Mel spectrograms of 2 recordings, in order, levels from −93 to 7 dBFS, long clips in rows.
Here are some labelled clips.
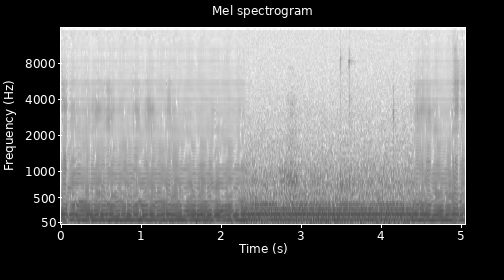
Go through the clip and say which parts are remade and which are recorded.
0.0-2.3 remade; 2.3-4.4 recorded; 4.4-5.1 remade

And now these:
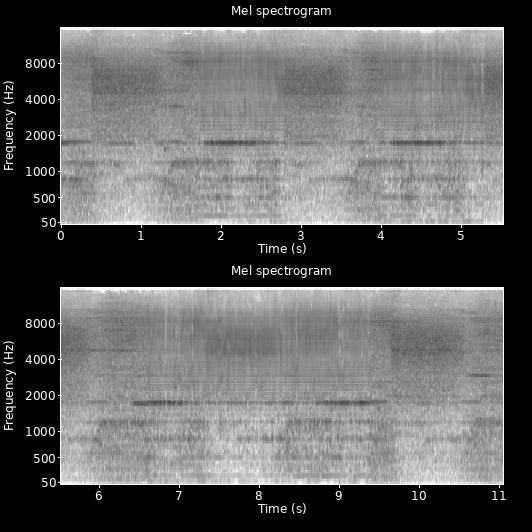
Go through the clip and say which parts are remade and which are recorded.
0.0-1.7 recorded; 1.7-2.8 remade; 2.8-4.0 recorded; 4.0-5.3 remade; 5.3-6.6 recorded; 6.6-9.4 remade; 9.4-11.1 recorded

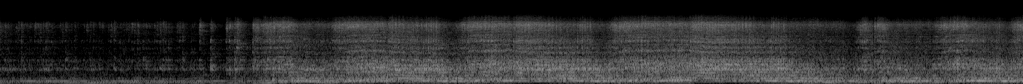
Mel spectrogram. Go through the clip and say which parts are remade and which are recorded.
0.0-10.2 recorded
